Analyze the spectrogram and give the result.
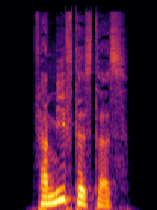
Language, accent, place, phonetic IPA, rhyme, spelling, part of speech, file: German, Germany, Berlin, [fɛɐ̯ˈmiːftəstəs], -iːftəstəs, vermieftestes, adjective, De-vermieftestes.ogg
- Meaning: strong/mixed nominative/accusative neuter singular superlative degree of vermieft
